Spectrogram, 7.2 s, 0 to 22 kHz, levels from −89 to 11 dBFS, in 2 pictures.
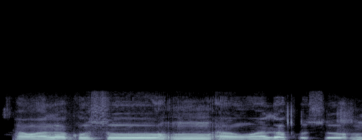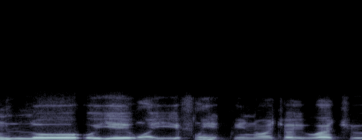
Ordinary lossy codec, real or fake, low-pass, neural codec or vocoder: Opus, 16 kbps; real; 7.2 kHz; none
